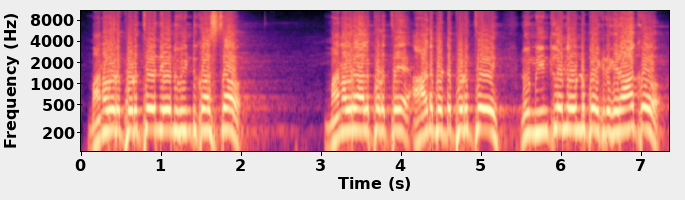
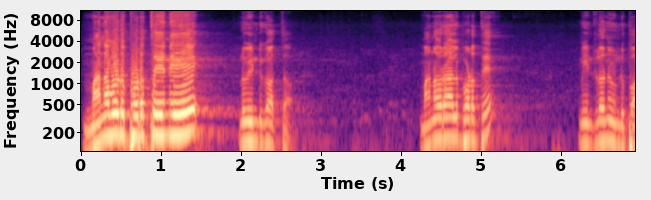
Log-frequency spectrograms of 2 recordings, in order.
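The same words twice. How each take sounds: First: Hot-tempered father's stern warning, retold; short-tempered father. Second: Said in the usual way. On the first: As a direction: voice the father laying down the law, firm. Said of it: "మా నాన్నగారికి ముక్కు మీద కోపం". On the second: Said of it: "మా నాన్నగారు అన్నారంట".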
